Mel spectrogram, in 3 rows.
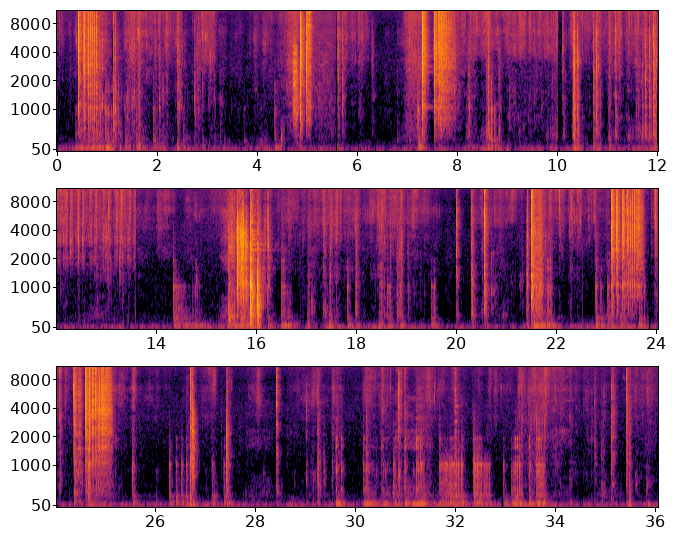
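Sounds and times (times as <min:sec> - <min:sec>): metal and plastic parts rattling: 0:00.4 - 0:02.8.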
